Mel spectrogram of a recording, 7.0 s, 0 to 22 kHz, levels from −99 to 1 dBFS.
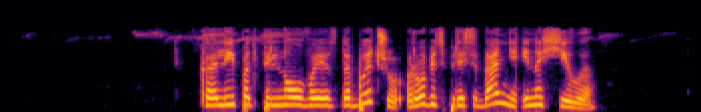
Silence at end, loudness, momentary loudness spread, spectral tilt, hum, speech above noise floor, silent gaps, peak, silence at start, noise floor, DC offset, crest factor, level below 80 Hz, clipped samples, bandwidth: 1.1 s; -16 LUFS; 5 LU; -4.5 dB/octave; none; 67 dB; none; -2 dBFS; 2 s; -82 dBFS; under 0.1%; 16 dB; -54 dBFS; under 0.1%; 8 kHz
